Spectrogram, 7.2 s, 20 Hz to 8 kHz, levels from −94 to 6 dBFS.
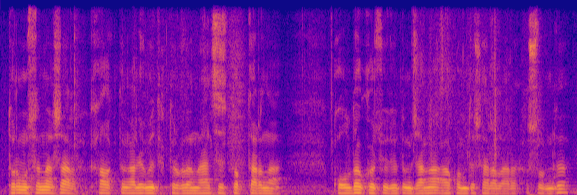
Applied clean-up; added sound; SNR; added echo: none; none; none; none.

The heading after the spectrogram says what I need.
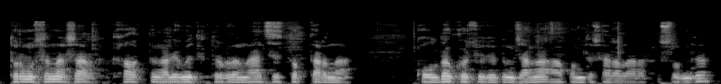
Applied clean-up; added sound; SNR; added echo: classical method Wiener filter.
